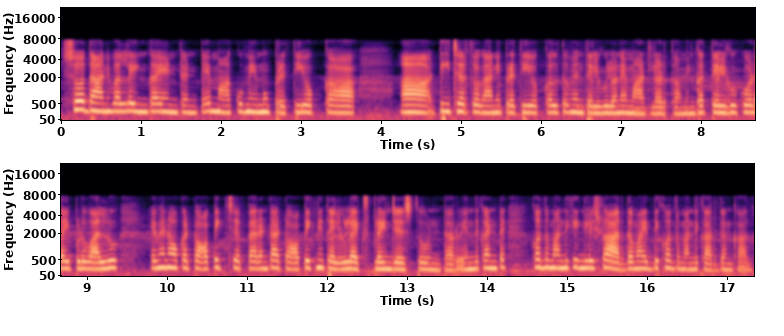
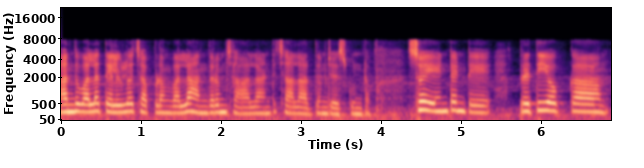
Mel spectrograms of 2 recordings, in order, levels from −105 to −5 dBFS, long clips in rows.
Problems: none marked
